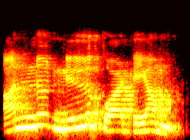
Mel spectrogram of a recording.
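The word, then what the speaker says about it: Unnilquadium: Unnu nil quadium. But pronunciation what you can say unnu nil quadium.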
